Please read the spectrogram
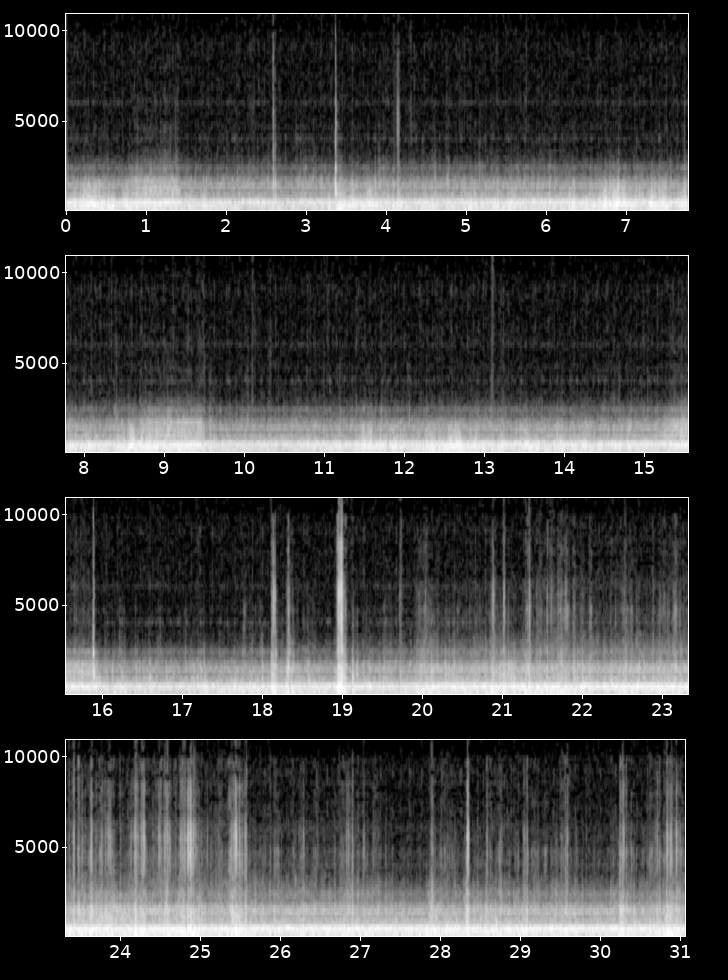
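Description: Bicycle riding on an asphalt path, heard from a camera mounted on the bike: a steady rolling noise with scattered small clicks and rattles. There is one sharper knock about two-thirds of the way in, and the ticks come more often near the end.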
